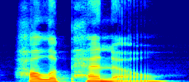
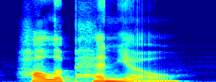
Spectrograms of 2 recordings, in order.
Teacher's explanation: The J makes an H sound in Spanish, and the N Y makes a knee sound.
